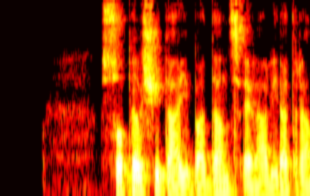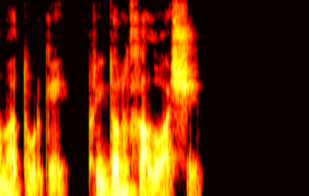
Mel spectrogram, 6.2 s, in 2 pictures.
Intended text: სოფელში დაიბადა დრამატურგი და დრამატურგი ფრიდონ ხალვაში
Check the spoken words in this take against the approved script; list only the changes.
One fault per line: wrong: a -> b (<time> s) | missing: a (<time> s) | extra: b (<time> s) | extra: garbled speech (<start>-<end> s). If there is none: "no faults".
wrong: დრამატურგი -> მწერალი (2.3 s)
